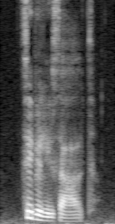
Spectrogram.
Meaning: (verb) 1. third-person singular indicative past indefinite of civilizál 2. past participle of civilizál; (adjective) civilized, refined
- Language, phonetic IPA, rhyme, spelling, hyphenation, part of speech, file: Hungarian, [ˈt͡sivilizaːlt], -aːlt, civilizált, ci‧vi‧li‧zált, verb / adjective, Hu-civilizált.ogg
